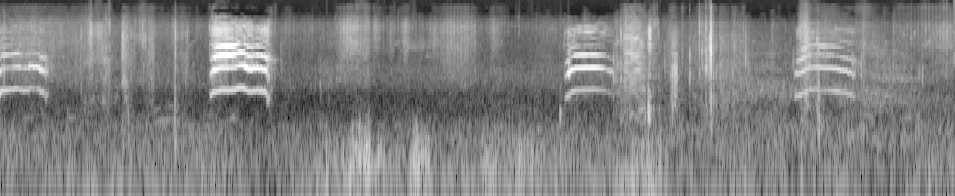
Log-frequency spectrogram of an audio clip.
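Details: Talkative orange tabby stray cat nuzzling a person before being groomed with a brush, GoPro recording; four bright, arching meows, one slightly longer and louder, over low background rumble and faint rustles.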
